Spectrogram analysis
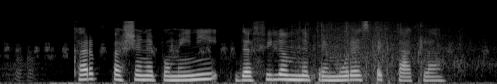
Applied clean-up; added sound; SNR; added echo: none; Fowl; 20 dB; none.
